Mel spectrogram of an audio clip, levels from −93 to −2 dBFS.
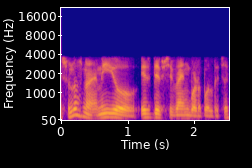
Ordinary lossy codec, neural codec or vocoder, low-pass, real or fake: none; none; 3.6 kHz; real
